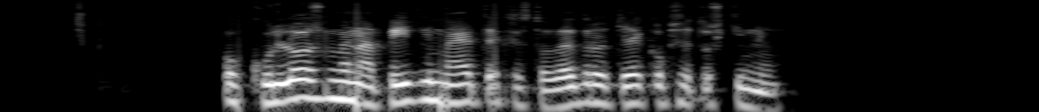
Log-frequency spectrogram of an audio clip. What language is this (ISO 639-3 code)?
ell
